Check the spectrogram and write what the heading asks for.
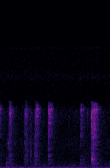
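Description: Faint, irregular short clicks, about seven, the loudest near the end, over a low steady hum.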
